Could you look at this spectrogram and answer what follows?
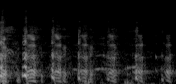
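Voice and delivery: high giggle at own punchline; high laugh. Real, not acted. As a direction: burst out laughing. Teller laughs after punchline.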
